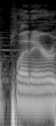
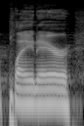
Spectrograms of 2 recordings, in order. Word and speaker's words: plein air: you who don't know plein air is a French term essentially meaning open air or outdoors the French say plan others say plane it doesn't matter how you say it plein air plane air it's a huge movement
